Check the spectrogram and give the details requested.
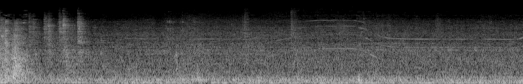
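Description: Freight cars, a tank car and then a bay window caboose, rolling past on the rails. Wheels clack sharply over rail joints in the first second, then a steady rumble continues, with faint high squeals gliding in pitch in the second half.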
